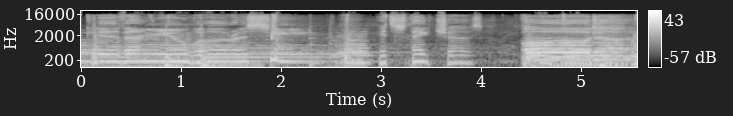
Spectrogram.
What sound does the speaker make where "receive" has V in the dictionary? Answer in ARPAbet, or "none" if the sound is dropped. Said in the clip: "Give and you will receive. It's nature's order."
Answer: none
